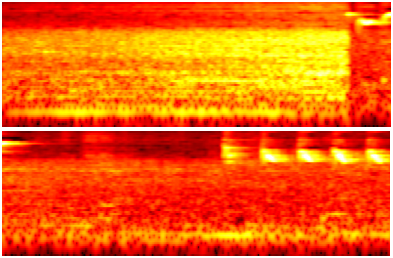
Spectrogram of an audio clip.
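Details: Javan bush lark, Cilacap type, cing ciu song: loud rushing noise for the first half, then it clears to sharp high chirps, ending in four evenly spaced bright notes.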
